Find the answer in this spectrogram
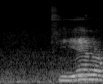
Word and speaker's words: Tiana: Tiana rhymes with Deanna.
